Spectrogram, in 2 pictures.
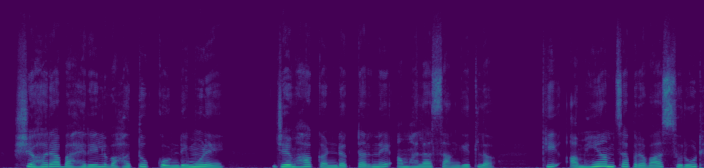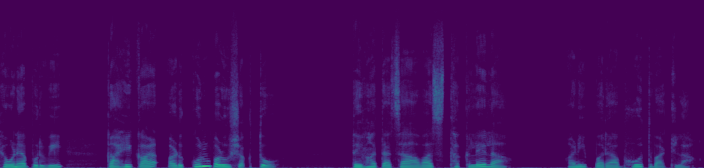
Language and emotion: Marathi, sad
